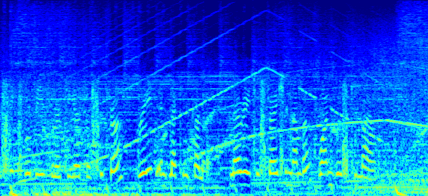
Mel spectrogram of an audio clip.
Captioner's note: over radio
